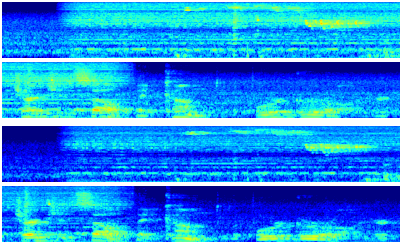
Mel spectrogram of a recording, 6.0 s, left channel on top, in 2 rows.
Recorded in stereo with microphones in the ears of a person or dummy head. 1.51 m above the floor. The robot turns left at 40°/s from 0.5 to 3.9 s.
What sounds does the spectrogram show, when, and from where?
1.3 s a bird: 100° left, 4 m; by 2.8 s 40° left, 4 m
2.9 s a man speaking: 90° left, 6.5 m; by 5.9 s 45° left, 6.5 m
